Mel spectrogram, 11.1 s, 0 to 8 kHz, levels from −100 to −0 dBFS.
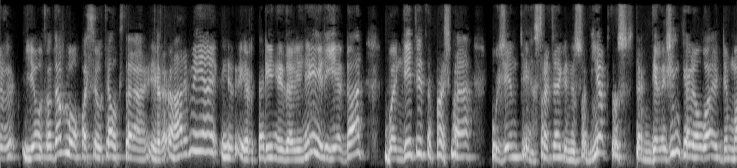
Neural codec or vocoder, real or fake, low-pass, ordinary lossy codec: codec, 16 kHz, 4 kbps, X-Codec, HuBERT features, trained on general audio; fake; 7.2 kHz; MP3, 48 kbps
